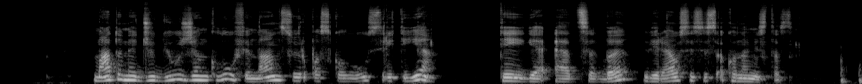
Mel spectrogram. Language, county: Lithuanian, Klaipėda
